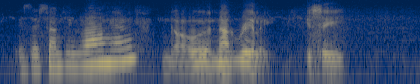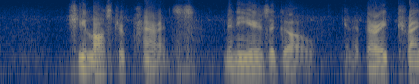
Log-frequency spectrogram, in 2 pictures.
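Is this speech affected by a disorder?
No.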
